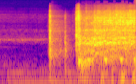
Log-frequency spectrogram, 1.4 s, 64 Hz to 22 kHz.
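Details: Simplicity Regent S mower with a no-start issue and a sluggish 230 CCA battery, jump-started with a booster: a couple of starter clicks, then it catches at once and settles into a steady, even beat. Normal start and idle.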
